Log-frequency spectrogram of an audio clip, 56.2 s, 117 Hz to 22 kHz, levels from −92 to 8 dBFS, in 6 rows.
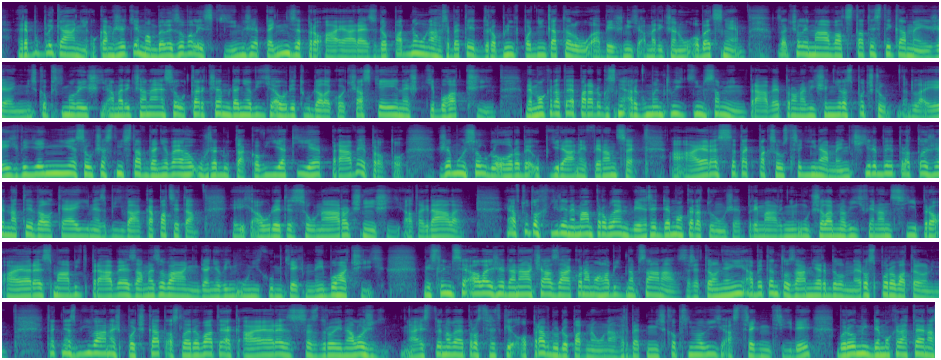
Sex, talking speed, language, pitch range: male, 160 wpm, Czech, 135-170 Hz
